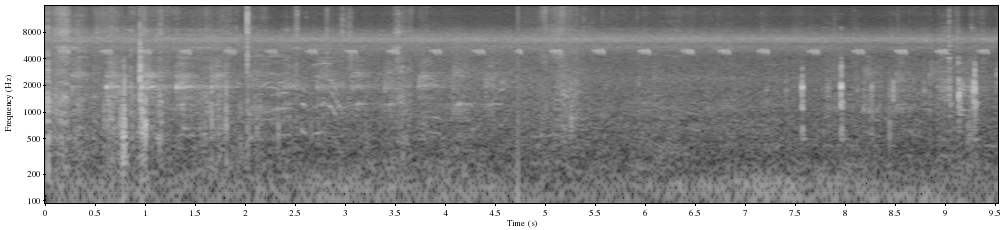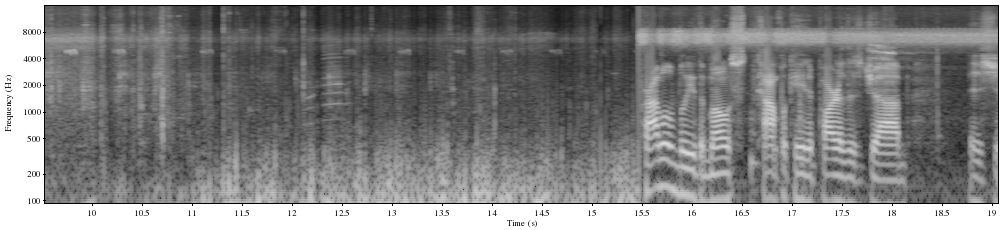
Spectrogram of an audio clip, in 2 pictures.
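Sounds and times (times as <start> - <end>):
cricket chirping: 0.0 - 19.0.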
